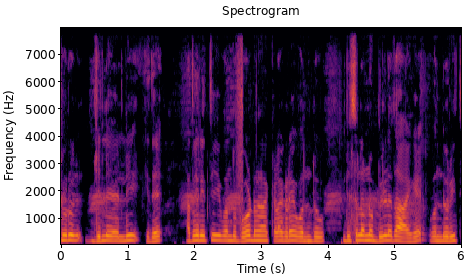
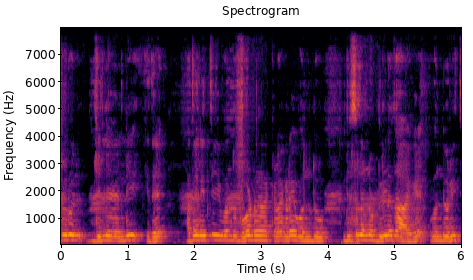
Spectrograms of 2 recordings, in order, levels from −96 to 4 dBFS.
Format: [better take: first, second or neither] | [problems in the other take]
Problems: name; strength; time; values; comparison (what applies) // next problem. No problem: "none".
first | room echo; dies away in 0.4 s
